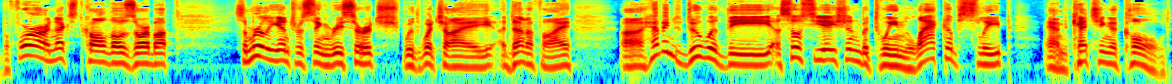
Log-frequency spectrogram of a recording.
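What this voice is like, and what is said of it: Slightly different, stuffy head-cold voice. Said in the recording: “my voice is a little little different this time around. I'm on the tail end of a kind of a bad head cold”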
